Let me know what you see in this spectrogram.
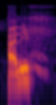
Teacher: এই আলিফ উচ্চারণ মুখের খোলা জায়গা থেকে উচ্চারণ হবে।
